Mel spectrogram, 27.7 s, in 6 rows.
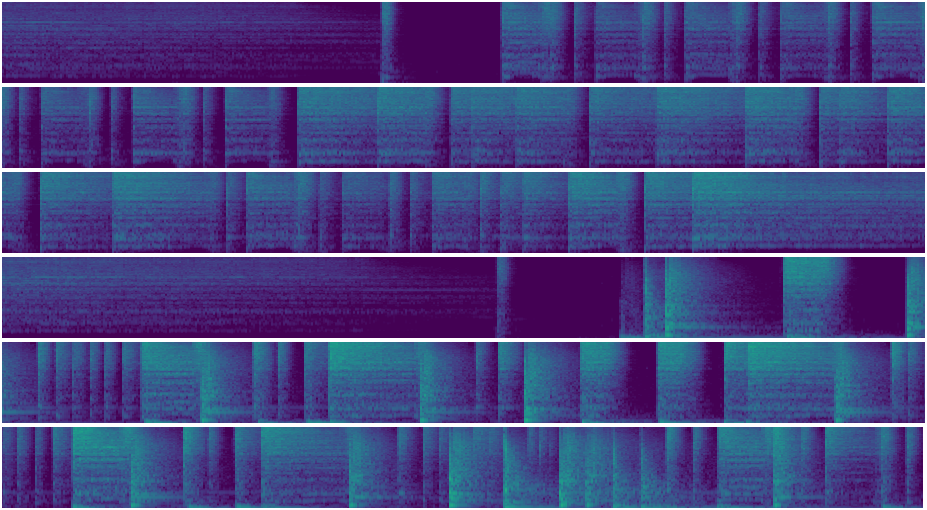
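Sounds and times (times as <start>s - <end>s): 
14-inch traditional dark thin hi-hat cymbal: 0.0s - 1.6s, 2.5s - 15.8s, 17.8s - 27.6s.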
